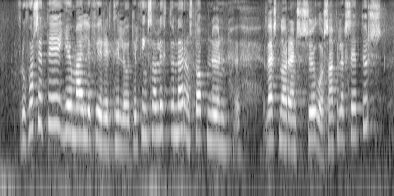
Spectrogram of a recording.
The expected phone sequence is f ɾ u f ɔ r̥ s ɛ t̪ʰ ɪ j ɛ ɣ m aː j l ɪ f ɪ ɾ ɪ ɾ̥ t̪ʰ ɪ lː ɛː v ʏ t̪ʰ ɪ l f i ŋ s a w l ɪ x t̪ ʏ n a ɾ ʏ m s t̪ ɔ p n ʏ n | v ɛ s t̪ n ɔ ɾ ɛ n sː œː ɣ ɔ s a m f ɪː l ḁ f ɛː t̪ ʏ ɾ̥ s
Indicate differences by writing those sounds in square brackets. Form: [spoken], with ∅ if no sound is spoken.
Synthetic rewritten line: f ɾ u f ɔ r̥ s ɛ [t̪] ɪ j ɛ ɣ m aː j l ɪ f ɪ ɾ ɪ ɾ̥ t̪ʰ ɪ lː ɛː [ɣ] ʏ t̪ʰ ɪ l [θ] i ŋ s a w l ɪ x t̪ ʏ n a ɾ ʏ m s t̪ ɔ p n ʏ n | v ɛ s t̪ n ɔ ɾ ɛ n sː œː ɣ ɔ s a m f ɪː l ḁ [s] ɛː t̪ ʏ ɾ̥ s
